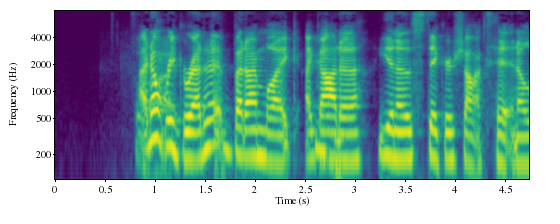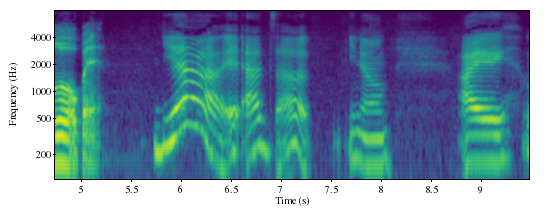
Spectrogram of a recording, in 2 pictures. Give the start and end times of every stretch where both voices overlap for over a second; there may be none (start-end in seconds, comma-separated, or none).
none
